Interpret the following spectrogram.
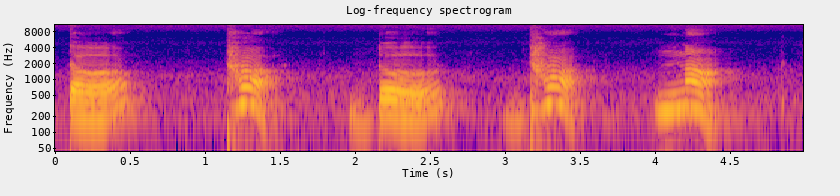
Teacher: अपनी जीभ को घुमाकर ऊपर के तालु में सटाते हैं तो वो उच्चारण में मूर्धा कहलाता है। वो जब इस तरह से हम लोग करते हैं तो वो मूर्धा कहलाता है।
